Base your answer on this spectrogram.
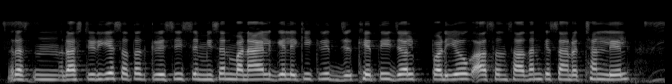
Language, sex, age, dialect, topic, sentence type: Magahi, female, 18-24, Western, agriculture, statement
